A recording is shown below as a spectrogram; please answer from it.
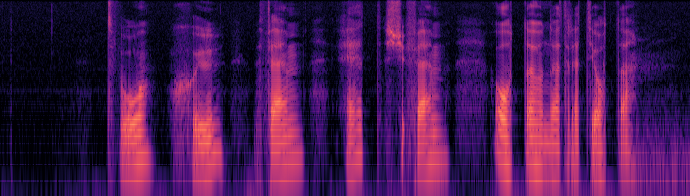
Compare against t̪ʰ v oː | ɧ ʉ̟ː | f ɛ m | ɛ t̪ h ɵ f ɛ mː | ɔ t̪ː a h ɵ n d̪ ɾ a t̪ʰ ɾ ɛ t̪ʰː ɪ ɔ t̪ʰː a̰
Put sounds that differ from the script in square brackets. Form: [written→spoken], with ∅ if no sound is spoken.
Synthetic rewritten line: t̪ʰ v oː | ɧ ʉ̟ː | f ɛ m | ɛ t̪ [h→ɕ] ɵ f ɛ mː | ɔ t̪ː a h ɵ n d̪ ɾ a t̪ʰ ɾ ɛ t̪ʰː ɪ ɔ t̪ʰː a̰

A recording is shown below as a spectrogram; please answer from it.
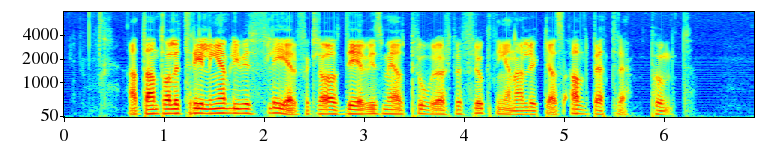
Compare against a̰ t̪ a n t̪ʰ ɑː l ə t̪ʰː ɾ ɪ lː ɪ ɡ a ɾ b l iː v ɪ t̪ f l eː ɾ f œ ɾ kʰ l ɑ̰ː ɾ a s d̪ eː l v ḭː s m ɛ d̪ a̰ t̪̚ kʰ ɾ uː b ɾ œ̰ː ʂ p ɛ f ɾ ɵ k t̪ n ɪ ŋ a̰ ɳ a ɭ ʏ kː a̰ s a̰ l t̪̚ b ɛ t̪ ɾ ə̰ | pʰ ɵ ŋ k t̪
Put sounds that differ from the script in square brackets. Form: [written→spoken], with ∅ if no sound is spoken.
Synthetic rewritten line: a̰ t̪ a n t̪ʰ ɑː l ə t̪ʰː ɾ ɪ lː ɪ [ɡ→ŋ] a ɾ b l iː v ɪ t̪ f l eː ɾ f œ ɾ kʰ l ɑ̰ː ɾ a s d̪ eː l v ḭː s m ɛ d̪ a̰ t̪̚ [kʰ→pʰ] ɾ uː [b→v] ɾ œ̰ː ʂ [p→b] ɛ f ɾ ɵ k t̪ n ɪ ŋ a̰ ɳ a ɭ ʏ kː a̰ s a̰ l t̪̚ b ɛ t̪ ɾ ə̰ | pʰ ɵ ŋ k t̪

